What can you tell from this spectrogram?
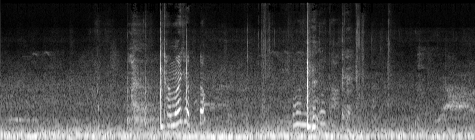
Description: The noise of a residential street. There is no code.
